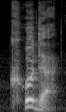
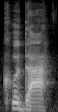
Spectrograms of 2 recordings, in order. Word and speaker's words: could have: We usually take these words and push them together and we end up with cudda. Cudda. Notice the sound at the end. Cudda, not coulda, cudda.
